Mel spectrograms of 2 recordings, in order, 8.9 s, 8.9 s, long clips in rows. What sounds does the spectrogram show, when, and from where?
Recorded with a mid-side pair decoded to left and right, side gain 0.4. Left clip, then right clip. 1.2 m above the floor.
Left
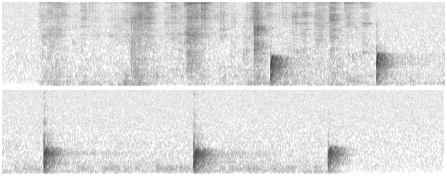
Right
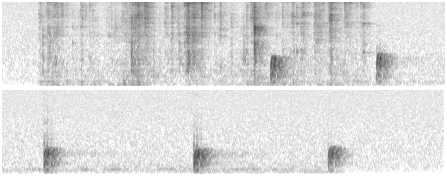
0.4 s keys jangling: 60° right, 4 m
2.7 s a pop: 60° left, 4 m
